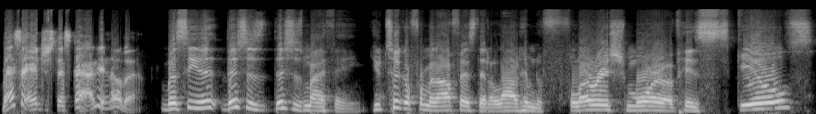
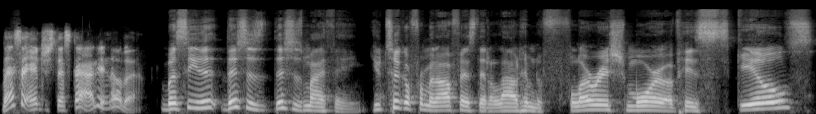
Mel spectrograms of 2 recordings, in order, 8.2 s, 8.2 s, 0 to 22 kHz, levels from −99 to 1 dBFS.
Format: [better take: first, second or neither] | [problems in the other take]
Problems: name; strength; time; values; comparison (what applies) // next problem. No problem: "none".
second | distortion; slight; 7% of the sound clipped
